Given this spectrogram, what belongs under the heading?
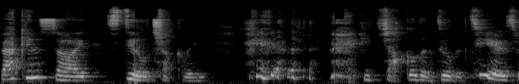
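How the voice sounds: What we hear is a natural reading voice.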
